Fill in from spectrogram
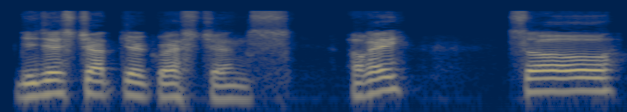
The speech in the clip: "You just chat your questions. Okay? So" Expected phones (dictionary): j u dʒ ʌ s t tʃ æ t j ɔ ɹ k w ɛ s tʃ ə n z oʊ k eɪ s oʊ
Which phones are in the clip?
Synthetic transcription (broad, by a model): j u dʒ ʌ s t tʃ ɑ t j ɔ ɹ k w ɛ s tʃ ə n s oʊ k eɪ s oʊ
